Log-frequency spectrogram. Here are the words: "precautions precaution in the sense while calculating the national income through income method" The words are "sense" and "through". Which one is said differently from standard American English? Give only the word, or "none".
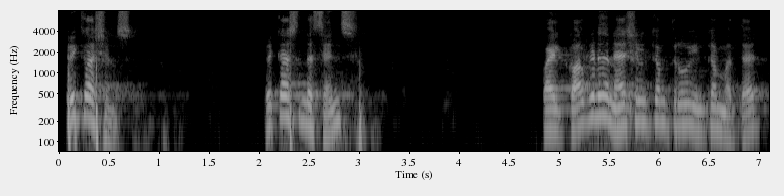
through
